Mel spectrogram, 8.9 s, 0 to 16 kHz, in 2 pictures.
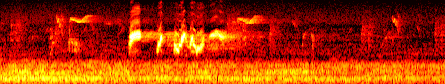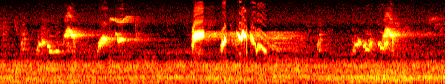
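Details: Decoy red-whiskered bulbul in a trapping setup on 5 January 2018 sings to attract wild birds: three loud clusters of quick, bright warbled notes with gaps of a few seconds, over a low background rumble.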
